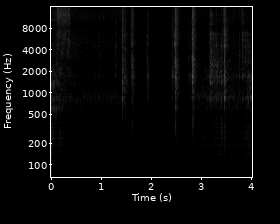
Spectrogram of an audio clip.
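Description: A few faint, sharp clicks and taps, about half a dozen spread over two seconds, from hands working the velcro battery strap and batteries in a scooter's battery compartment.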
